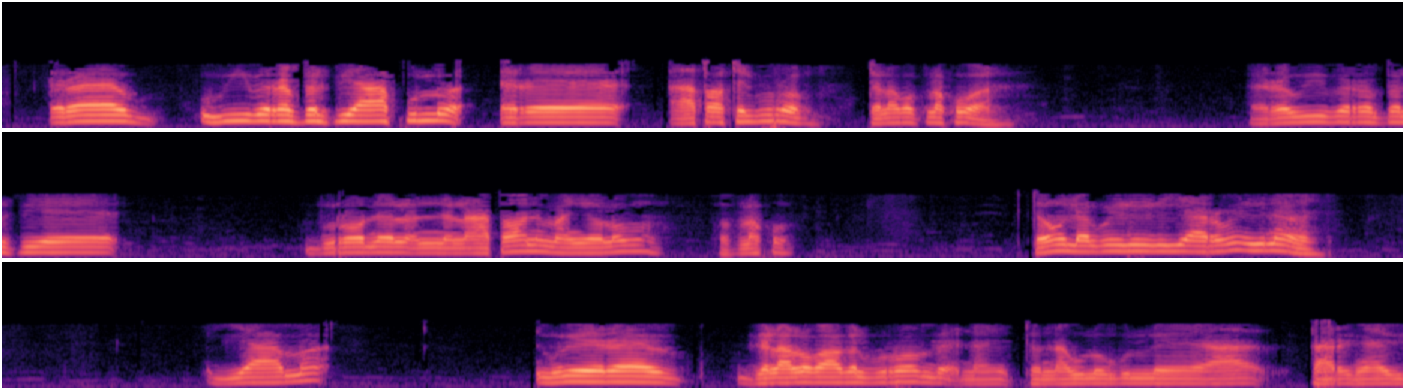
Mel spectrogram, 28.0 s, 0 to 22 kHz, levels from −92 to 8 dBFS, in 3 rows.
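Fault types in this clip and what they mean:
AAC compression: The speech has nothing above 3.8 kHz and sounds dull, smeared and warbly, likely from heavy AAC-LC coding at a very low bitrate around 16 kbps. A spectrogram shows a flat ceiling at 3.8 kHz.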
